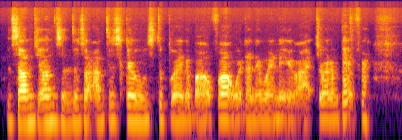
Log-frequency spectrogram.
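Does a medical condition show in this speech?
Yes: cerebral palsy.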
